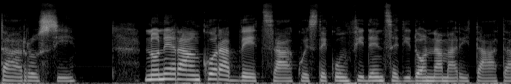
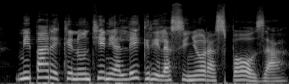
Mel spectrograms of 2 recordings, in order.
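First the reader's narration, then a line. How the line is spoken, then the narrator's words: Thundering. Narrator (Italian): tuonò Merelli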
